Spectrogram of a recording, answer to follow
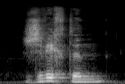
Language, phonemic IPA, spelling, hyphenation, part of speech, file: Dutch, /ˈzʋɪx.tə(n)/, zwichten, zwich‧ten, verb, Nl-zwichten.ogg
- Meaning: to yield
